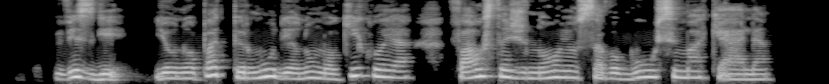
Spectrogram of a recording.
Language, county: Lithuanian, Vilnius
